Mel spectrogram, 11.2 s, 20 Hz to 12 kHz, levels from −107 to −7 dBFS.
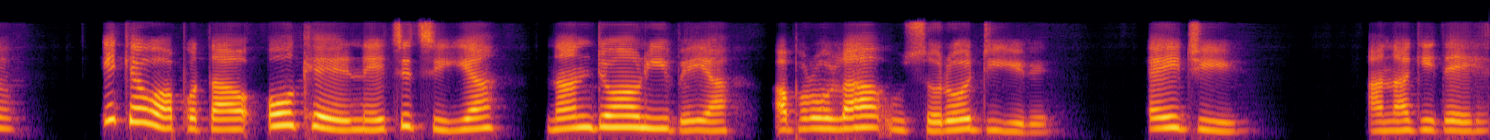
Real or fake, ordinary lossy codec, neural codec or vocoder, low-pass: fake; Opus, 64 kbps; codec, 16 kHz, about 1 kbps, DyCAST, with the encoder's durations; 7.2 kHz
